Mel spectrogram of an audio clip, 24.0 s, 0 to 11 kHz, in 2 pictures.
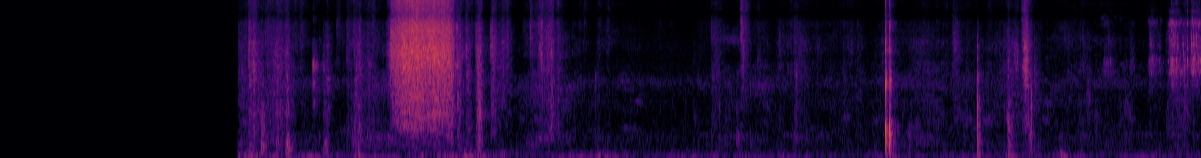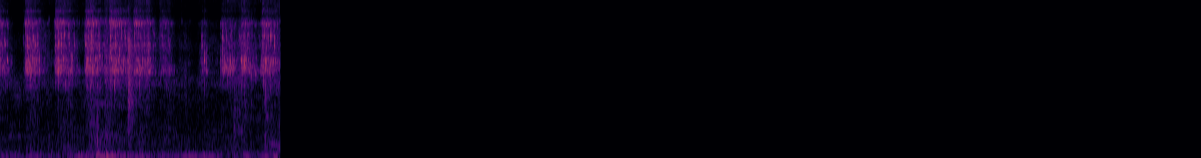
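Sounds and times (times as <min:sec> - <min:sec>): metal parts scraping hiss: 0:03.9 - 0:04.6
metal parts rattling: 0:11.0 - 0:14.8.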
